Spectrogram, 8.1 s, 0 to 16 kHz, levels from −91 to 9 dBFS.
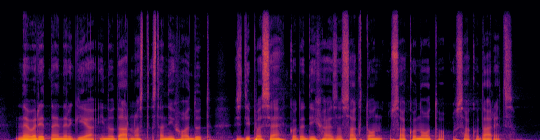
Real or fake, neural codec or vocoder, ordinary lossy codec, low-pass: real; none; none; 14.4 kHz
